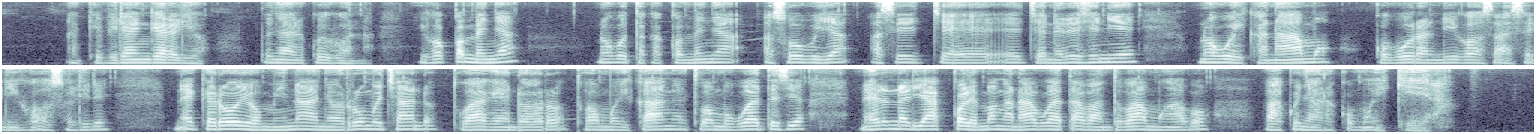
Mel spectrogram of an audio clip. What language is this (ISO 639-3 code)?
guz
